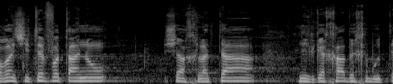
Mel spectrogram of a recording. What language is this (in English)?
Hebrew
